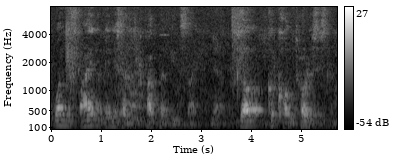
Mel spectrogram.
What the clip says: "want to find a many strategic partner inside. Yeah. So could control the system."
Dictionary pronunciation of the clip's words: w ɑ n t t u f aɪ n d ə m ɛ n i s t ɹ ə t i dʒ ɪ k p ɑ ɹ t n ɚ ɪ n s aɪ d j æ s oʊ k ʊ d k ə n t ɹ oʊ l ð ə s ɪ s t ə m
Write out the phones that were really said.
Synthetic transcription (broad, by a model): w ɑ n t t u f aɪ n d ə m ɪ n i s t ə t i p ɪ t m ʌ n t ɪ n s aɪ d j s oʊ k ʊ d k ə n t ɹ oʊ l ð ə s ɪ s t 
